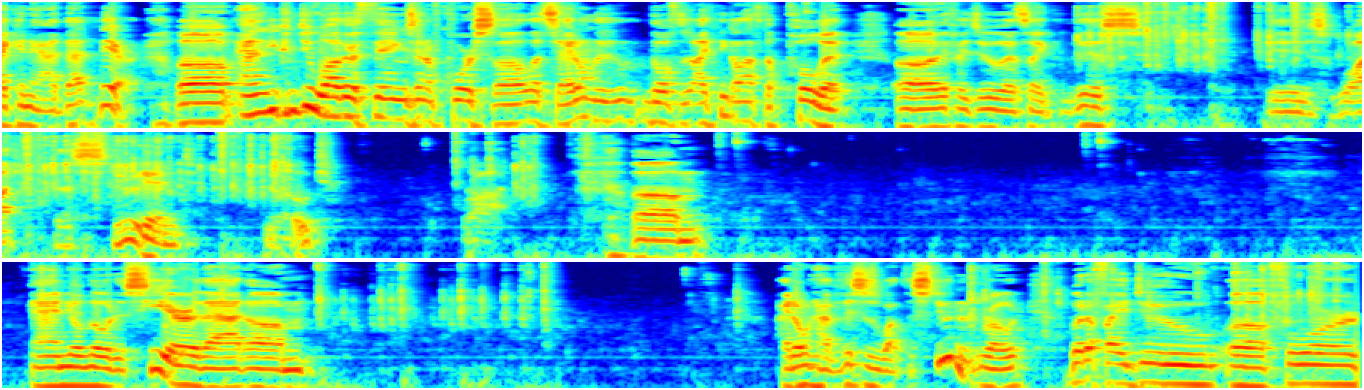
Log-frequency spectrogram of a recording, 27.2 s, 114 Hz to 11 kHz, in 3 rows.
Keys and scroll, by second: 6.9-13.0 typing, 18.4 q, 19.6 Down, 20.2 Down, 20.4-21.1 Down, 21.3 Down, 21.5 Down, 21.7 Return, 22.8 Down, 23.0 Down, 23.2 Down, 24.6-27.2 typing, 25.1 Escape.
